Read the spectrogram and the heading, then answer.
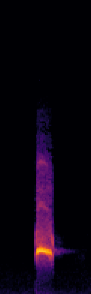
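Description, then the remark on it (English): A single short, shrill whistle blast, loud, holding one steady high pitch for about a quarter second before cutting off, with silence around it, blown to get the audience's attention. “I need some involvement, and first I'm gonna put a bit of whistle.”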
